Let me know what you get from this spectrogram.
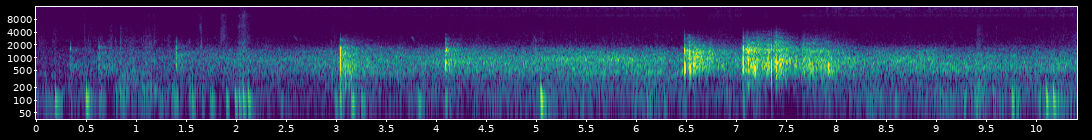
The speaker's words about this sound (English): That's the crack of shotguns as the shooting party. They seem to have surrounded a copse, so I don't know whether they're bagging a few pigeons from there. Maybe some pheasants. Certainly a lot of shooting.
